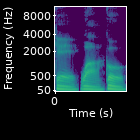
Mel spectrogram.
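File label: "kewako", concatenated syllables; Affixing experiment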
